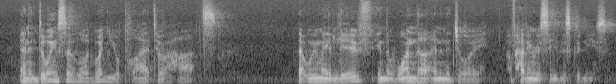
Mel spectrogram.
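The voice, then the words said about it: Australian accent. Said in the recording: “You can probably tell by my accent that I'm Australian, or at least I grew up in Australia.”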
